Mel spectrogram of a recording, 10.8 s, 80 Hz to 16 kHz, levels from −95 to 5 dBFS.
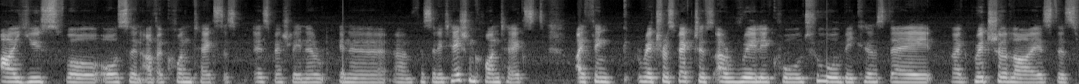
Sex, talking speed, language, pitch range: female, 150 wpm, English, 165-195 Hz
